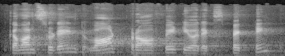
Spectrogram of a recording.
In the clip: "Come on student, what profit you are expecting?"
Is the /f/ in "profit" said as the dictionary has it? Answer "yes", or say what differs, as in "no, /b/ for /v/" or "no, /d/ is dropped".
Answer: yes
